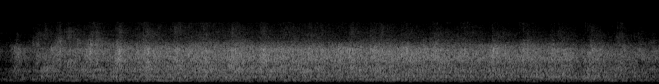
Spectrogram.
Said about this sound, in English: Typically, we ask the audience to refrain from applauding, but nobody ever listens, so clap as much as you want. It's more fun this way.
